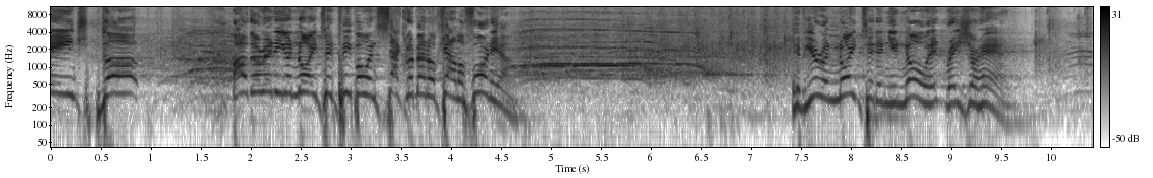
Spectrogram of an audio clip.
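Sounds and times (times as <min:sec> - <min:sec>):
audience clapping: 0:00.0 - 0:02.5, 0:04.8 - 0:10.4
speech: 0:00.2 - 0:01.1, 0:01.9 - 0:05.1, 0:07.4 - 0:09.7.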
